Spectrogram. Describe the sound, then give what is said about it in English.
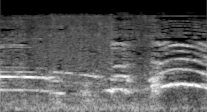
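Rooster crowing in drawn-out, wavering harmonic calls, loud and strained, with a brief break before a final call that arches up and down in pitch. “That's the rooster.”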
